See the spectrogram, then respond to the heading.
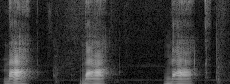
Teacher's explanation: it is the sound you make when you close your lips, which sound like an M sound. So with ah, it pronounces as ma, ma, ma. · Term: mium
